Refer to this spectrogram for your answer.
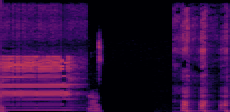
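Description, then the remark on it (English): A loud, harsh buzzer signaling that time is up blares for nearly a second, then a brief lower tone. After a moment of silence, people start talking. “Abide by the buzzer.”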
